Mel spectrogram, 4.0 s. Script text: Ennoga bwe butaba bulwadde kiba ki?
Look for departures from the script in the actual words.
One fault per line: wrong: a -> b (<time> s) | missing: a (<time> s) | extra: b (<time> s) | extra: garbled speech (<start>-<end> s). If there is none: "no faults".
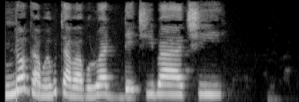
no faults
